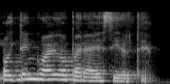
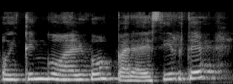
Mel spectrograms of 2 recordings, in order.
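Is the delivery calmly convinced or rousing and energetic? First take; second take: convinced; rousing. First: It is said in a firm, convinced tone. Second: It is said in a rousing, energetic tone. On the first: The speaker is sure of the message. "bien convencido" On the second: The speaker is firing up a team before a game. "como si tuvieras que emocionar a tu equipo"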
